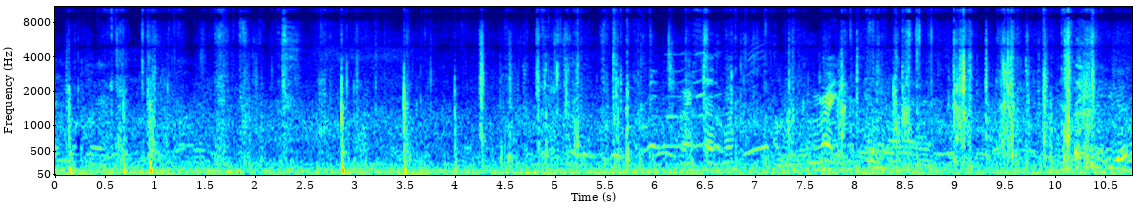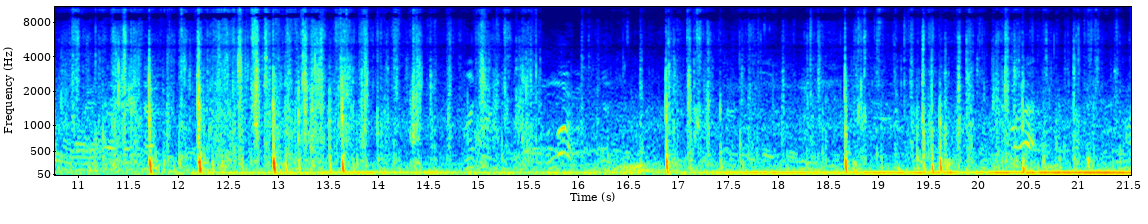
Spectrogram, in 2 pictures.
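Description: A basketball bounces on an outdoor asphalt court.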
